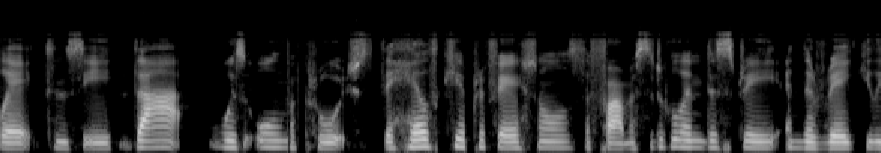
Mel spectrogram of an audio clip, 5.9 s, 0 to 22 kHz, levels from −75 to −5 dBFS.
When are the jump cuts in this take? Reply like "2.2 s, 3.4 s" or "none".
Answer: 1.9 s, 2.5 s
